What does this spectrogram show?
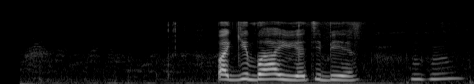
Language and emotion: Russian, neutral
